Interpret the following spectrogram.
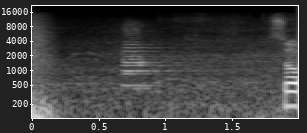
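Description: A vehicle horn gives one short, steady toot about two-thirds of a second in, over a low background of street noise.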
